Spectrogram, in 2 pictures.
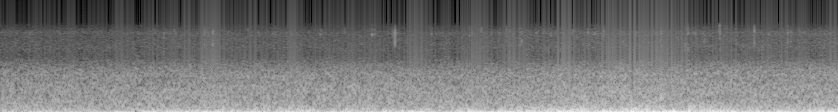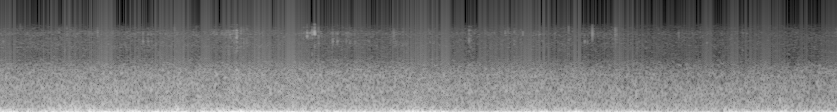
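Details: Heavy buffeting wind roars and thumps against the microphone throughout, and no animal calls come through.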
